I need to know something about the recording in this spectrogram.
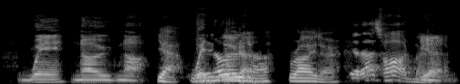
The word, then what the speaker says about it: Winona Ryder: Winona Ryder. Winona. Yeah, Winona. Winona Ryder.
